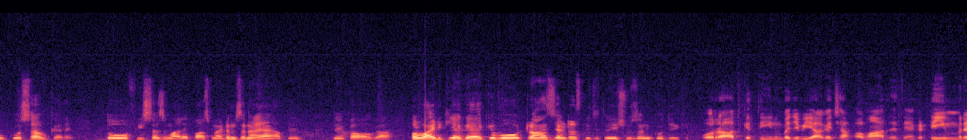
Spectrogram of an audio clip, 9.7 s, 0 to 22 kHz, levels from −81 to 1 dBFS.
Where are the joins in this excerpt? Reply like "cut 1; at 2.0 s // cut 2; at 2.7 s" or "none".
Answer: cut 1; at 1.0 s // cut 2; at 4.0 s // cut 3; at 6.9 s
